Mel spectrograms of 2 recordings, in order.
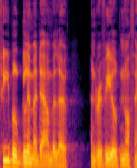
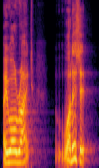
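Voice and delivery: high, louder voice for Dora; anxious calling; 13 semitones higher, 4 dB louder than usual. A narrator's reading. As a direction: call down in a high voice, checking on him. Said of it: "she called".

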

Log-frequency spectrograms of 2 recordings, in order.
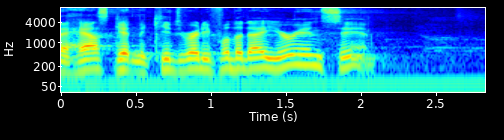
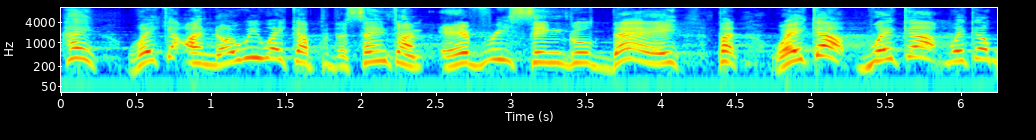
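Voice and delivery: high, insistent wake-up nagging; lightly voiced parent calling wake up; waking a son; 10 semitones higher, 8 dB louder than usual. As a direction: nag a kid out of bed. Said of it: "You know, like, at home".

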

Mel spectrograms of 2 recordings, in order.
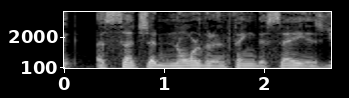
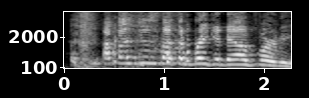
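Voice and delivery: high, loud, through real laughter; laughing; 8 dB louder than usual. Real, not acted. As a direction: crack up while teasing your co-host. Cracking up at shared ignorance.

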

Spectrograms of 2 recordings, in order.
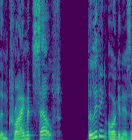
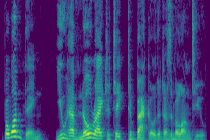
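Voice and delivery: louder earnest lecture; moralizing father; 4 semitones higher, 6 dB louder than usual. A narrator's reading. Father lectures son on property, earnest. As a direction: explain right and wrong firmly.

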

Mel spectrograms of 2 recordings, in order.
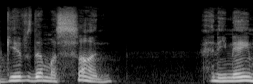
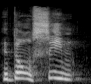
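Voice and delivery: impassioned preaching; 5 semitones higher than usual. Acted.

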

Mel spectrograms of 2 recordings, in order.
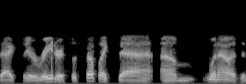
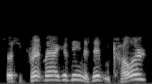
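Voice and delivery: puzzled guest; 11 semitones higher than usual. Retold or imitated. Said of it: "He goes".

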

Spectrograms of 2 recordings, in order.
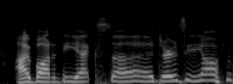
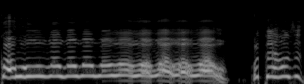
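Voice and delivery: much higher, rapid alarmed whoas; 13 semitones higher than usual. Retold or imitated. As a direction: back off startled and high. Retells alarm at liquor store.

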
